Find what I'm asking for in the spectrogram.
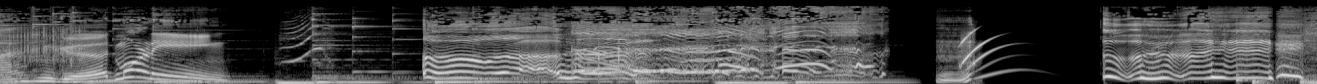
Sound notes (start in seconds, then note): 4.2 groans; 4.2 moaning; 7.5 making irritated sounds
